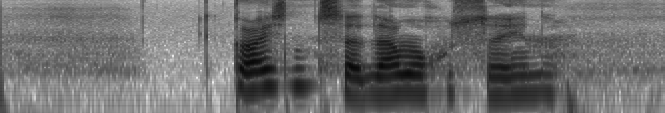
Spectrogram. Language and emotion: Russian, neutral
